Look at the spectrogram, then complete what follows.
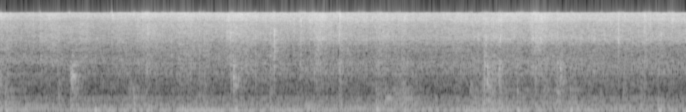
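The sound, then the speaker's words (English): Food, browning quickly, fries in a skillet with a steady, dense hiss of sizzling and frequent small crackles and pops, plus occasional scraping from stirring. No one speaks. “So you can see that's browning really quick.”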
